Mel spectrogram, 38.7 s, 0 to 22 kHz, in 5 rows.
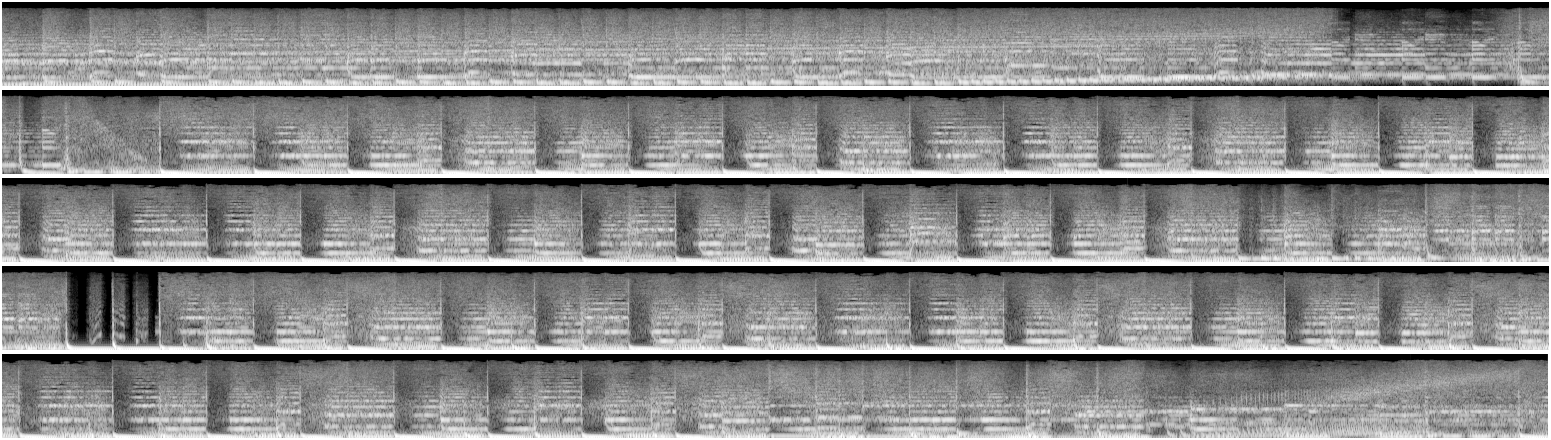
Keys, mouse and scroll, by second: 3.7-4.8 drag, 6.0-6.5 typing, 8.1 Return, 11.0-12.0 drag, 13.5 click, 13.9 shift+click, 15.3-16.3 typing, 17.5 Return, 20.3-20.8 typing, 21.6 Return, 23.0-23.6 scroll down 1, 23.6 middle click, 24.5 middle click, 25.0 middle click, 26.4 c, 27.6 Return, 31.3-32.4 drag, 33.5-35.2 typing, 36.4 Return, 38.2 scroll.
